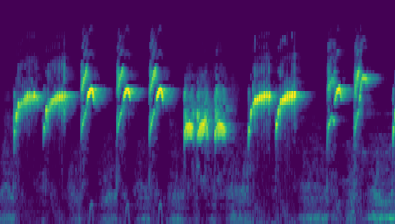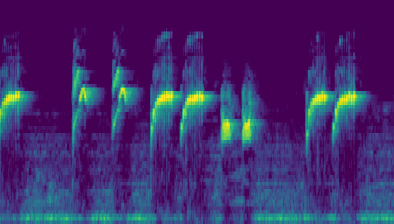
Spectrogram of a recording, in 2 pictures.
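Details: Lure song of a greater green leafbird, played to prompt singing: a steady stream of clear whistled notes, each rising steeply then levelling off, some higher and some lower, repeated rhythmically throughout over a faint background hum.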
